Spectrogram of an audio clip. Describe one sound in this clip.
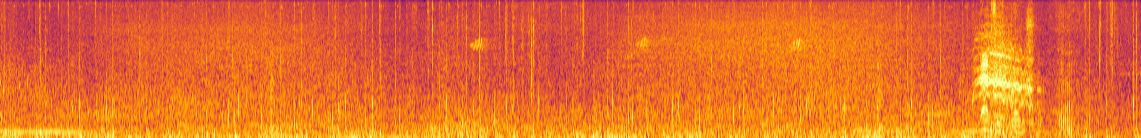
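Horse hooves pound steadily on a dirt path.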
